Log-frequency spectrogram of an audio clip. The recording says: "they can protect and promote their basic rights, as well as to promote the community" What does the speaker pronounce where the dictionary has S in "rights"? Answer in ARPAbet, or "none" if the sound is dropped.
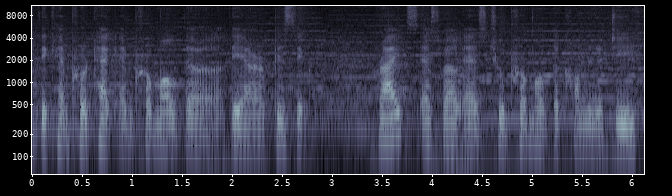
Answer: S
